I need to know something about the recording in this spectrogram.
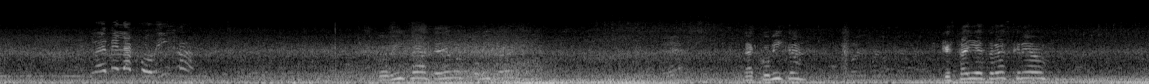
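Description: A woman speaks in a high, coaxing voice close by.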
